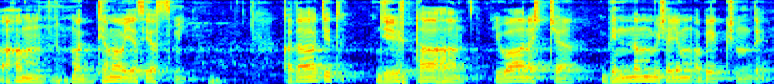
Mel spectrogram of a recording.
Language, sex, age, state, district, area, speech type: Sanskrit, male, 18-30, Karnataka, Uttara Kannada, rural, spontaneous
